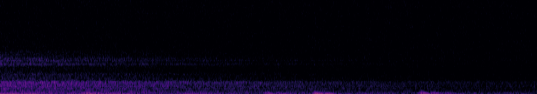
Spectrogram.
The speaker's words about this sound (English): With each heartbeat, you think of the word relax. With each heartbeat, I want you to think of the term relax in your mind. With each heartbeat, you will mentally repeat the word relax.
